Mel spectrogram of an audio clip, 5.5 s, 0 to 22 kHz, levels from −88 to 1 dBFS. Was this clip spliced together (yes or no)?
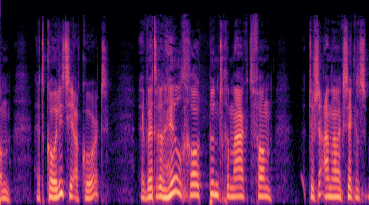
no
